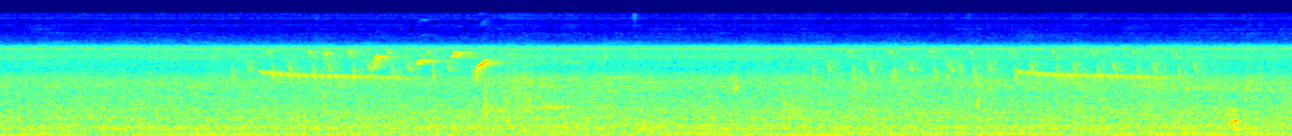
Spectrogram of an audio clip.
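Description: Faint outdoor ambience: a bird gives a high falling trill about two and a half seconds in and again about ten seconds in, with a few short high chirps between, over a steady low background noise.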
